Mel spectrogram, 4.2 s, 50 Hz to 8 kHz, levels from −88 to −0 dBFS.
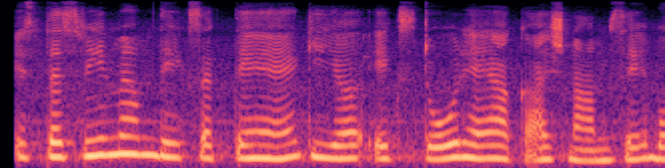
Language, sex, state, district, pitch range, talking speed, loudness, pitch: Hindi, female, Uttar Pradesh, Lalitpur, 220-250 Hz, 230 wpm, -15 LUFS, 230 Hz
